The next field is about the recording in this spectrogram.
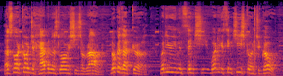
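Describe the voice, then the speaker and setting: A man voicing a harsh, bitter, worn-out father in an audiobook, gruff and blunt. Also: a little high, normal speed, fairly bright tone, echoey room, faint music behind, natural voice. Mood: angry. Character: harsh, bitter, exhausted father of a comatose girl.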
